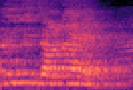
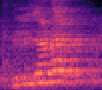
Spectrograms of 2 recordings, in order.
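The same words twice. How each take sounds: First: It is a statement, falling at the end. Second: It is a question, rising at the end.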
